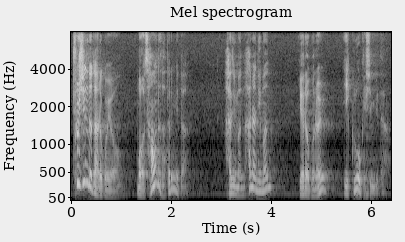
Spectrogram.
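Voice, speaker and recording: A male pastor with a Gyeongsang Korean accent preaching a sermon in a church, moving between loud emphasis and hushed whispers. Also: medium pitch, wildly swooping pitch, normal speed. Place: church sanctuary. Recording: long church hall reverb.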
